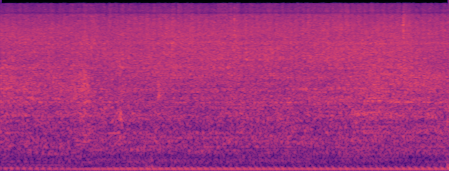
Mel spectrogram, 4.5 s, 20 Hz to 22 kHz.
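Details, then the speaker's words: 2001 Honda Rincon ATV, sat over two years, warming up on choke; steady low even thump about three pulses a second, no misses or rattles, sounds really good; normal idle. "sounds really really good"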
